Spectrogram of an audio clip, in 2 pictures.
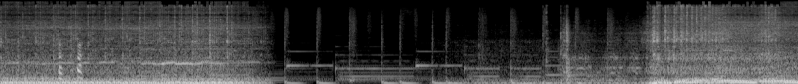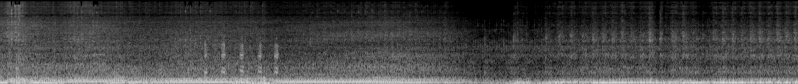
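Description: An old Ford camper van engine, about 50 years old, cranks and catches, then settles into a steady low rumbling idle, with people talking and exclaiming over it.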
